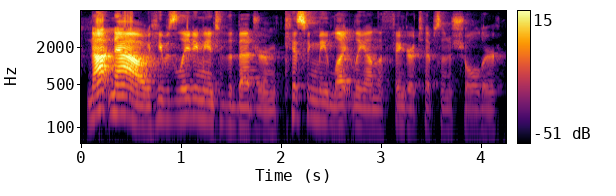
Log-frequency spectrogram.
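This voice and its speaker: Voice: mid-range voice, fast, reverberant. A co-host of a comedy podcast reading fan fiction aloud with sassy asides and frequent laughter. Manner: sassy, laughs a lot, jokes about music. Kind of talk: comedic dramatic reading with banter.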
